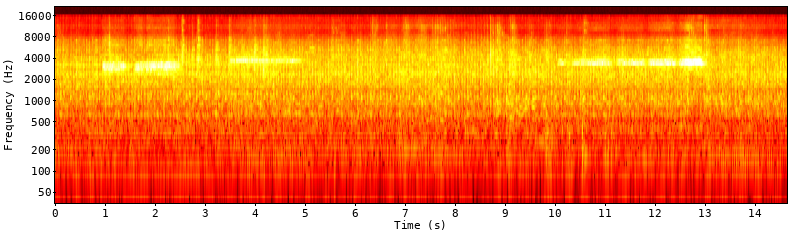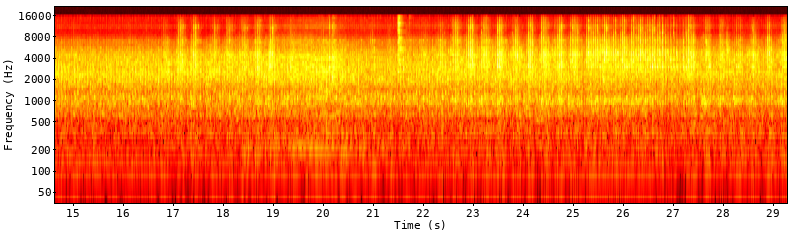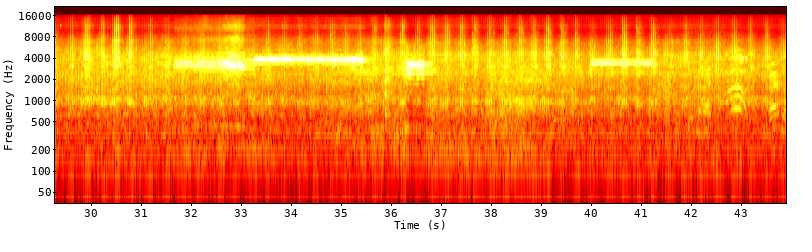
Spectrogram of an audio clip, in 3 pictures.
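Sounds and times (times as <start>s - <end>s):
tractor diesel engine running: 0.0s - 43.9s.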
